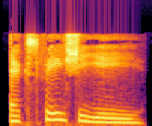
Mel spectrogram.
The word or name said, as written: ex facie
